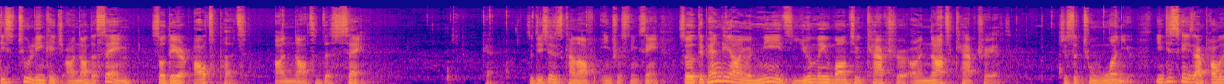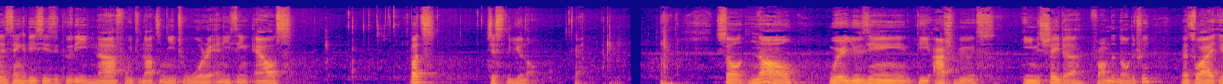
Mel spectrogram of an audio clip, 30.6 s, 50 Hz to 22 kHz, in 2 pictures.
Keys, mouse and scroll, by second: 0.0-3.7 typing, 0.0 click, 0.7 click, 2.9 right click, 5.3 d, 6.4 click, 6.9-9.4 drag, 15.1-17.0 middle drag, 17.0 scroll down 2, 17.1-19.5 middle drag, 19.5 d, 19.9 right click, 20.4 d, 21.0-23.3 drag, 23.3 ctrl+alt+shift+q.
